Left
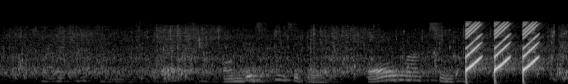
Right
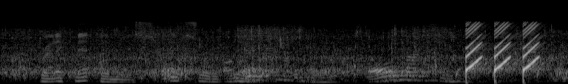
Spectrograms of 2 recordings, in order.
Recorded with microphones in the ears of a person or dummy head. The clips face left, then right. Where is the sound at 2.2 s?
50° left (ahead or behind), 2.5 m.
